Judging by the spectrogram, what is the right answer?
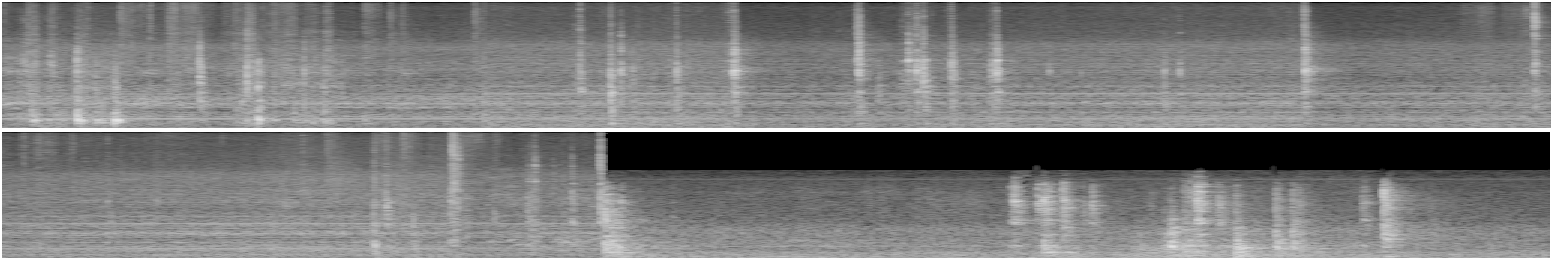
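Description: Irregular metallic clicks and knocks of hand tools and parts being handled in a truck's engine bay, over a steady low hum. A duller stretch follows, with a few short clusters of clicks near the end.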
